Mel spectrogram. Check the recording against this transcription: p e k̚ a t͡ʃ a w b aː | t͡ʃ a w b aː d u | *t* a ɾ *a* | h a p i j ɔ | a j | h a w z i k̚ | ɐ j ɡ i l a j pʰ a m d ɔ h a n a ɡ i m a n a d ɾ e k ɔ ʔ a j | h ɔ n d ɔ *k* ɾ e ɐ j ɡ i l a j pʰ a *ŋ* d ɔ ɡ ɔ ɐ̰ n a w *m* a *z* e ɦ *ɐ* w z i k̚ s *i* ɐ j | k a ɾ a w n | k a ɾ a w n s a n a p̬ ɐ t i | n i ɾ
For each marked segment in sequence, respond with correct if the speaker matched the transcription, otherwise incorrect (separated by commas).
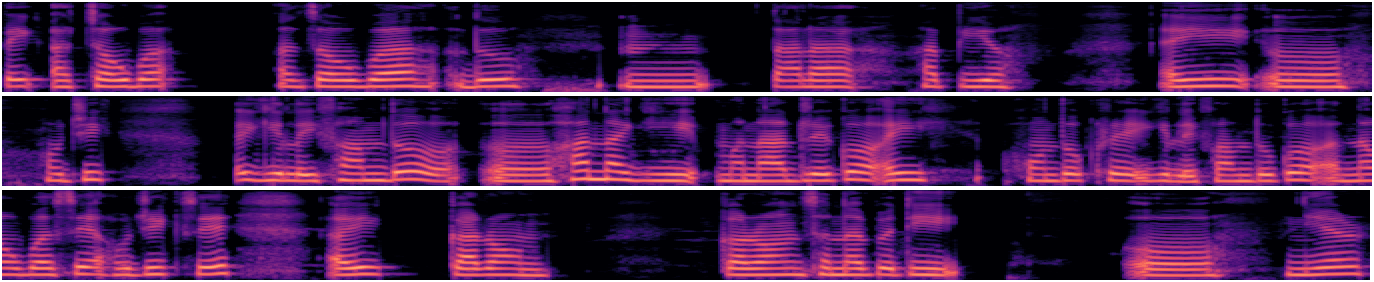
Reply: correct, correct, incorrect, incorrect, incorrect, incorrect, incorrect, incorrect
